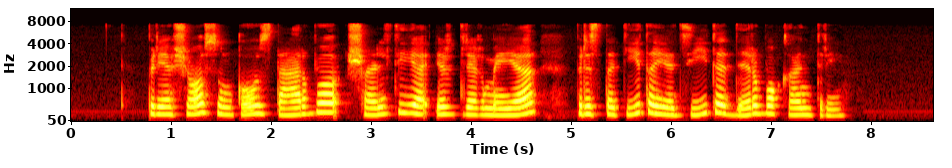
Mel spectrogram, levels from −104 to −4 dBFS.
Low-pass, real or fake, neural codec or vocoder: 7.2 kHz; real; none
